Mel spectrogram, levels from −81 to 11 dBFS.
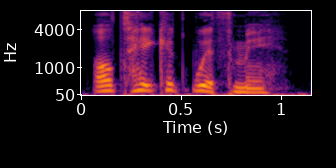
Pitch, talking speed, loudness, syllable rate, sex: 165 Hz, 260 wpm, -17 LUFS, 5.6 syllables/s, male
